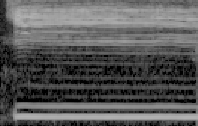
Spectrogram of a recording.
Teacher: it just is like one pitch that doesn't change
